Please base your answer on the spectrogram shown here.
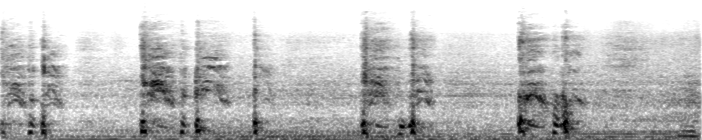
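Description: Repeated short dry coughs, six or so bursts in clusters, acted by an adult over low background hum.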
